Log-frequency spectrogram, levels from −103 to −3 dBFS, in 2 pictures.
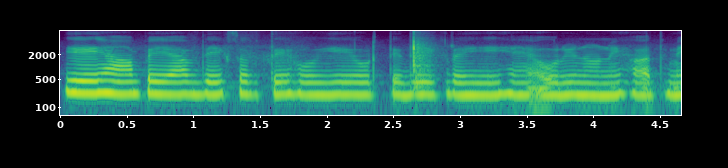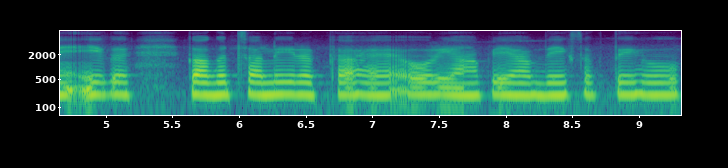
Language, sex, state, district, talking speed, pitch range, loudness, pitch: Hindi, female, Haryana, Rohtak, 185 wpm, 200-210 Hz, -23 LUFS, 205 Hz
